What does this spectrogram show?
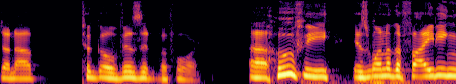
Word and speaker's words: Ruffy: If I was to say, if I screwed up Ruffy, I give up. No, he's Brazilian, so he pronounces it Hoofy.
